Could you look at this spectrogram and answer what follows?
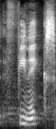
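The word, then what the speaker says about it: Fenix: This is Phoenix, although it's spelled F-E-N-I-X.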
